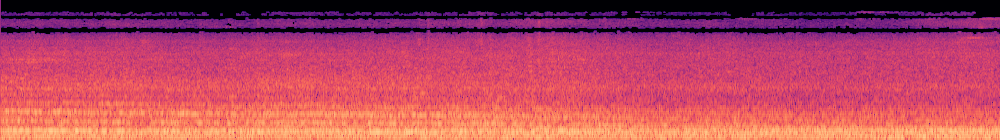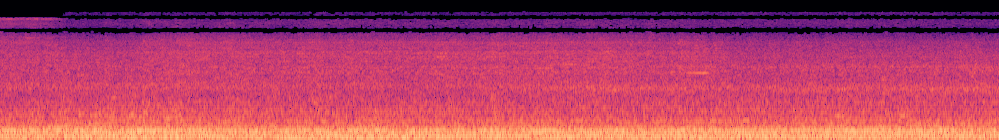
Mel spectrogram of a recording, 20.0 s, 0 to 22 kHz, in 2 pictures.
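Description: Bombardier Innovia ART 200 light-metro train running, a steady rumble and rolling noise. Its motor whine falls in pitch over the first few seconds as the train slows, then the sound settles into an even drone.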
